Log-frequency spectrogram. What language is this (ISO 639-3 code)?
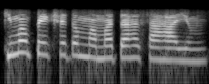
san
